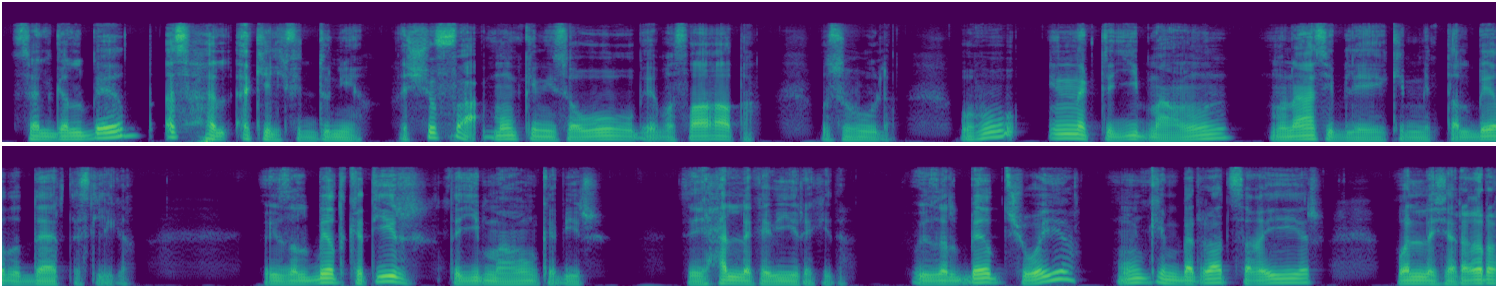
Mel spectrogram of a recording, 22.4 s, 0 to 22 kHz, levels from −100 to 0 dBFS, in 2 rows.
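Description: From start to finish the speech carries a breathy, grainy edge, likely from Bluetooth LC3 compression. A transform codec working in 10 ms frames at this rate discards upper-spectrum detail and patches gaps with synthetic noise. Nothing reaches above about 11.5 kHz, which points to a 24 kHz sample rate. A spectrogram shows a hard ceiling there, with speckled, frame-blocky noise beneath it in place of clean harmonic structure.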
